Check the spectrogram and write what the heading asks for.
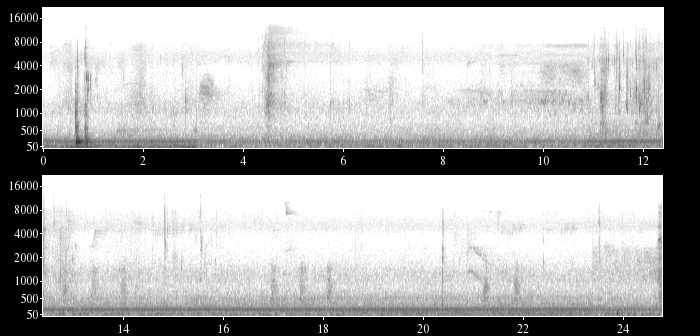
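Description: Water sloshing faintly around a man wading waist-deep in a river, over a steady low hum, with a sharp knock just under a second in and scattered small clicks.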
